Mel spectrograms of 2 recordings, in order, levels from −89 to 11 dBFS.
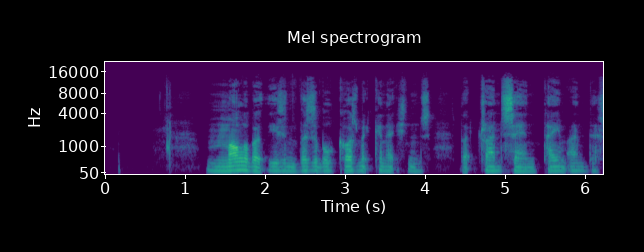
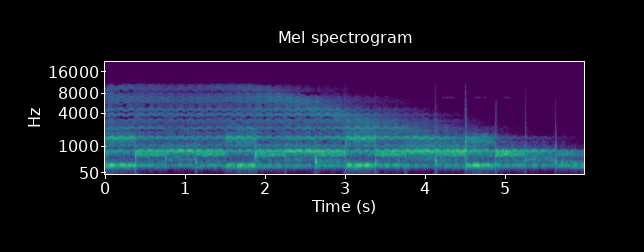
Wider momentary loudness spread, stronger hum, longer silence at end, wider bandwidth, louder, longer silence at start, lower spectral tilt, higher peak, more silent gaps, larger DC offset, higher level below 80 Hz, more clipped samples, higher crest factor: first, 22 LU vs 5 LU; neither; about the same, 0 s vs 0 s; first, 15 kHz vs 11 kHz; second, -28 LUFS vs -23 LUFS; first, 0.75 s vs 0 s; about the same, -3 dB/octave vs -3.5 dB/octave; about the same, -6 dBFS vs -6 dBFS; neither; neither; first, -68 dBFS vs -74 dBFS; neither; first, 24 dB vs 18 dB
